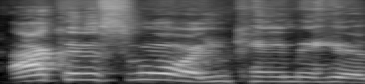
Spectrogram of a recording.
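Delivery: ordinary talk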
